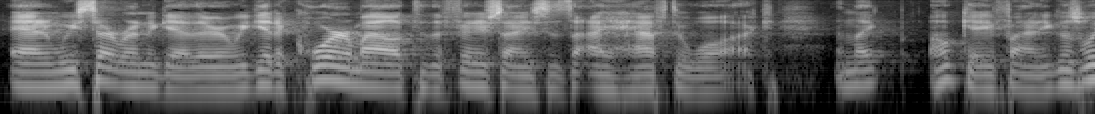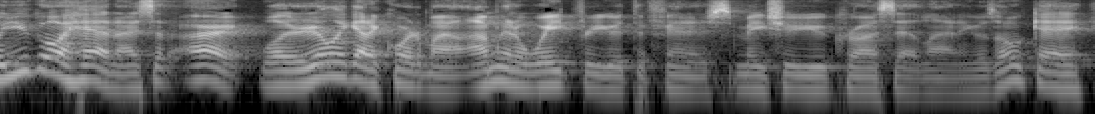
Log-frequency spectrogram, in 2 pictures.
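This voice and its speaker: A man's voice: medium pitch, racing, hardly any pauses. Older guy telling marathon stories, laughs a lot, acts out quotes, casual chat. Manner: animated storyteller, voices quoted people, laughs often. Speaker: interview guest, former marathon runner. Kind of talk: casual storytelling interview.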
